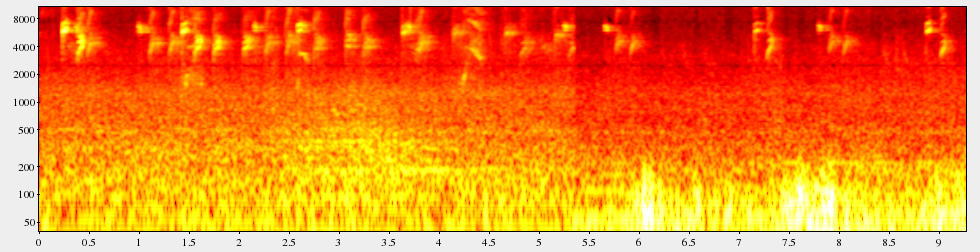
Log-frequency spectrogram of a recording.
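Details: European goldfinch fledglings at a puddle, chasing the adults, beg with rapid, high, thin twittering calls in quick bursts, over a low rumble of background noise.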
